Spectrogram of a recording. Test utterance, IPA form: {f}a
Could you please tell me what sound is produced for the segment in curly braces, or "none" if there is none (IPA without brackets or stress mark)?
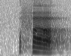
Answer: f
